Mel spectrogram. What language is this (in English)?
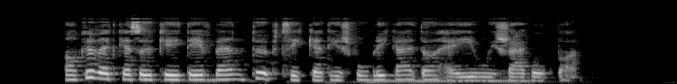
Hungarian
